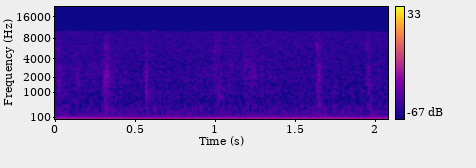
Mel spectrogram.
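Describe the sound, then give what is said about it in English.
Faint key clicks as a command is typed into the Octave prompt on a computer keyboard: a few sparse, light taps at uneven intervals over a low background hum. “So now I'm going to type Fourier guess.”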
